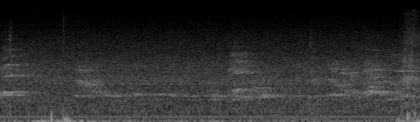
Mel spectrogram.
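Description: Faint barks from household dogs come through a few scattered times over a low, steady hum, muffled rather than loud.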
